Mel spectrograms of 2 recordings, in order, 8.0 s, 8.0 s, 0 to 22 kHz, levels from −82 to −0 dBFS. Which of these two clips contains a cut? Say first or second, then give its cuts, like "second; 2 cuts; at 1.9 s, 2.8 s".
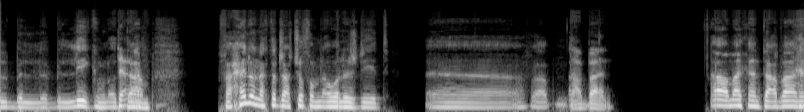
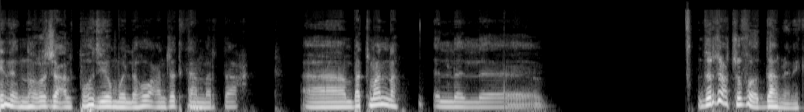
first; 1 cut; at 5.7 s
